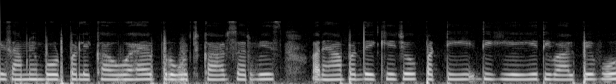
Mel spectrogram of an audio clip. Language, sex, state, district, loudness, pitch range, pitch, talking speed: Hindi, female, Chhattisgarh, Sukma, -17 LUFS, 230-240 Hz, 235 Hz, 235 wpm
